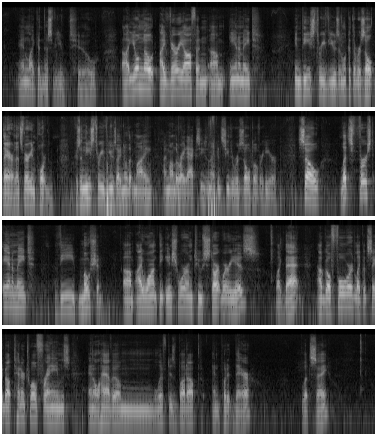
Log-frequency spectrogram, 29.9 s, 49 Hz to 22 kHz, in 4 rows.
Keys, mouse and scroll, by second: 0.1-0.6 scroll down 2, 1.3-2.2 drag, 2.5-5.4 drag, 20.4 click, 21.1 middle click, 22.0-23.5 drag, 24.7-25.5 drag, 28.5 click, 29.6 click.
